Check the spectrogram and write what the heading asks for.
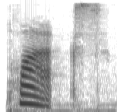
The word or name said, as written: plax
